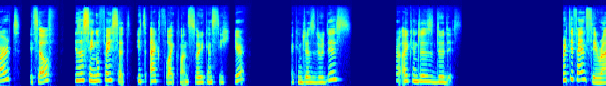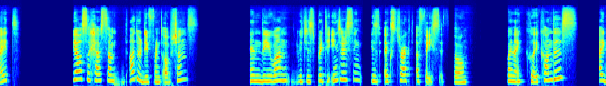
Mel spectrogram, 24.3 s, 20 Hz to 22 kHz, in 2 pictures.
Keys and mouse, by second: 0.3 alt+middle click, 1.3 ctrl+alt+middle click, 2.0 alt+middle click, 3.7 ctrl+alt+w, 3.7 ctrl+alt+w, 4.1 ctrl+alt+w, 4.5 ctrl+alt+s, 4.8 ctrl+alt+s, 6.1 ctrl+alt+w, 6.2 ctrl+alt+w, 6.4 ctrl+alt+w, 7.4 alt+w, 9.2 ctrl+w, 9.5 ctrl+w, 9.9 ctrl+w, 10.5 alt+middle click, 14.0-24.2 drag.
